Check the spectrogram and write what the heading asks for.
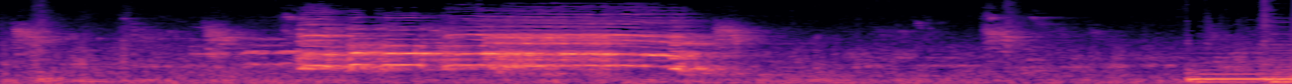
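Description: A rooster crowing once, a long call of about two seconds near the middle, with a few short clucks around it.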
